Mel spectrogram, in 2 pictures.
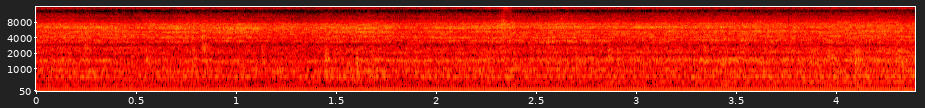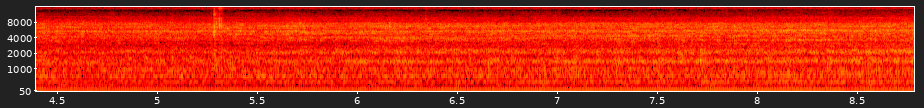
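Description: A bulldozer's diesel engine rumbles steadily and grows louder as it approaches.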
